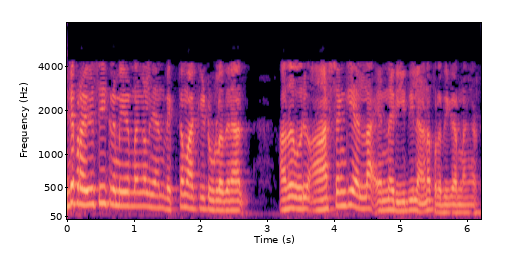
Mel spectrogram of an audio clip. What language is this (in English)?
Malayalam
